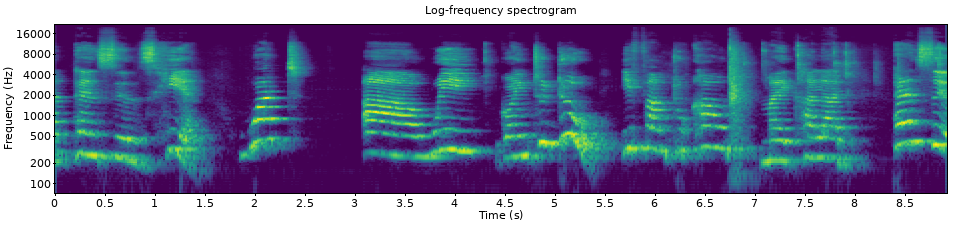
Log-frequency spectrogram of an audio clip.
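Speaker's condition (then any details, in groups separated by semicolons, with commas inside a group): No condition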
